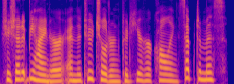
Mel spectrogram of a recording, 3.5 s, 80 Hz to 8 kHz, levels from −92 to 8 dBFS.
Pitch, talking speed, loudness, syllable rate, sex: 215 Hz, 240 wpm, -17 LUFS, 5.7 syllables/s, female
